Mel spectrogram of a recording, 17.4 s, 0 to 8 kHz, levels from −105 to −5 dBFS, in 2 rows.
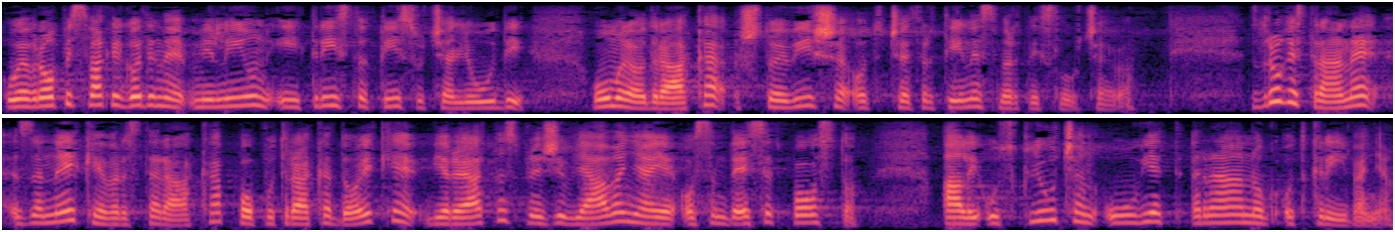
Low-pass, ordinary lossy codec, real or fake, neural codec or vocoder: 7.2 kHz; none; real; none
